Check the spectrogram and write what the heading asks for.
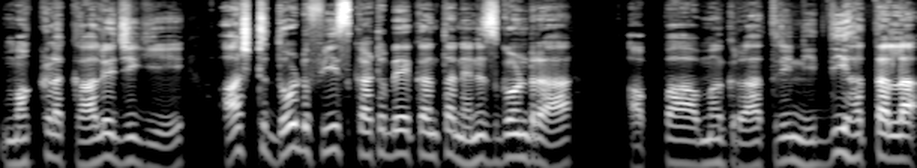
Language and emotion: Kannada, fearful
